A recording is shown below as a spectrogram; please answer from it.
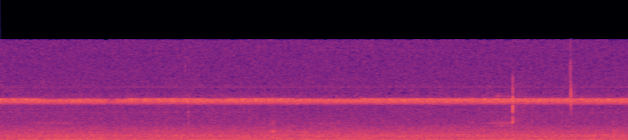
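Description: Steady high-pitched electrical whine with a faint low hum underneath, the constant background noise of the recording, with two faint ticks near the end.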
